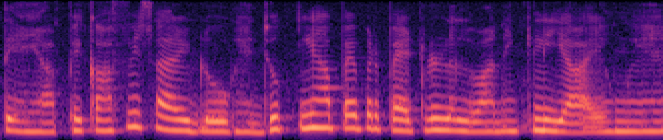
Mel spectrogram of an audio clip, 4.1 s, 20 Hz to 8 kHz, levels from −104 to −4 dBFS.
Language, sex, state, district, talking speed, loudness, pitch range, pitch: Hindi, female, Bihar, Darbhanga, 275 wpm, -31 LUFS, 215-250 Hz, 230 Hz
